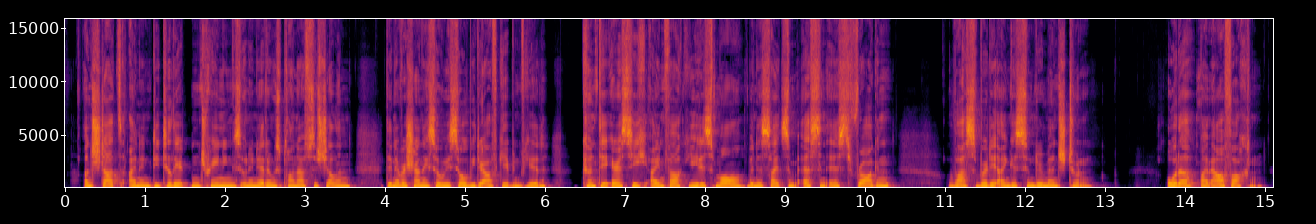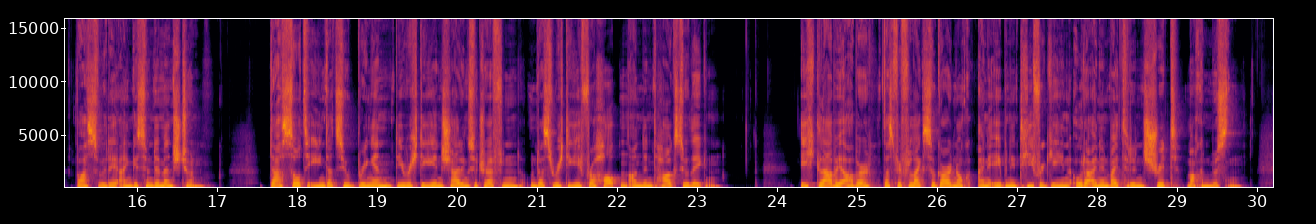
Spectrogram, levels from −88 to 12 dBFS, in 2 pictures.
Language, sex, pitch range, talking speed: German, male, 130-170 Hz, 155 wpm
